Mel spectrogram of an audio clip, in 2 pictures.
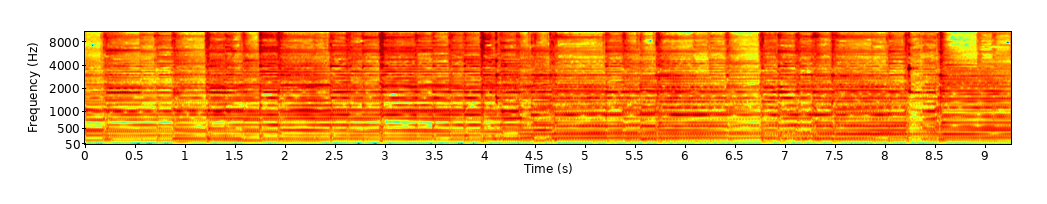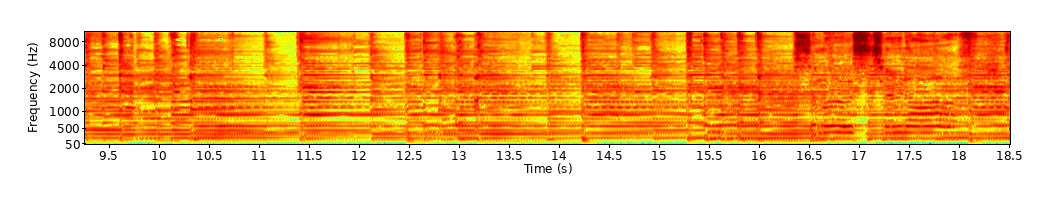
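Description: Acoustic guitar strummed, playing an instrumental passage of chords with a chord change about four seconds in.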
